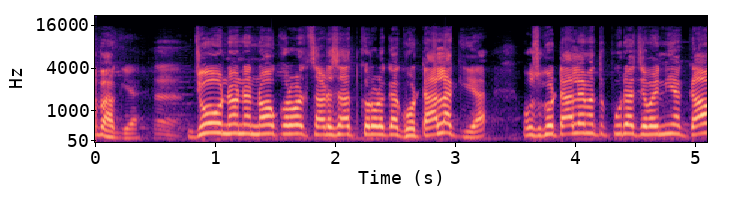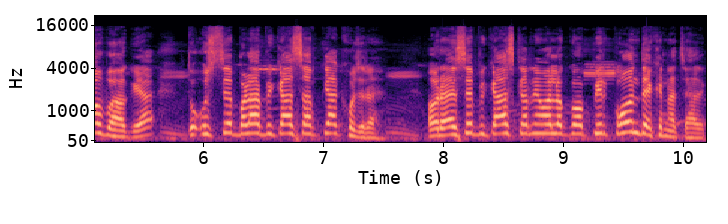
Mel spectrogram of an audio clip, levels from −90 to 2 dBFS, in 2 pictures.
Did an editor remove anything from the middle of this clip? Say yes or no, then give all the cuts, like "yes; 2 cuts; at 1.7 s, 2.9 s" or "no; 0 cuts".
no; 0 cuts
